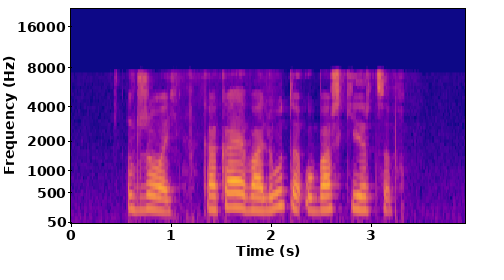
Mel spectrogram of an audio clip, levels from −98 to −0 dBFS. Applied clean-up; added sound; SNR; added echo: none; none; none; none.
